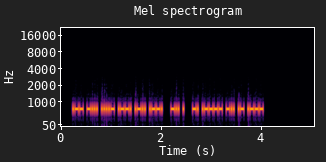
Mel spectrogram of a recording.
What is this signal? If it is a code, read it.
Morse code, heard as a keyed tone, about 51 wpm, 700 Hz. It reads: WB4PLP DE N1DAJ
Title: USA Callsign DE Callsign 50wpm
